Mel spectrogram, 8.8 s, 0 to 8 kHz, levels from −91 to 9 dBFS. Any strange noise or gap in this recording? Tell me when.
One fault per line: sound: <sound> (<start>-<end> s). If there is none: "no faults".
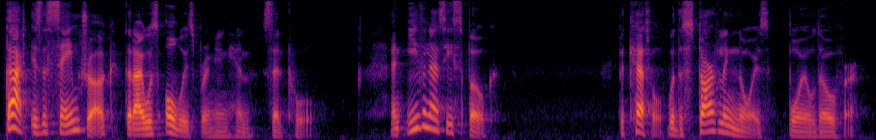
no faults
